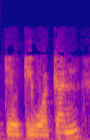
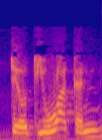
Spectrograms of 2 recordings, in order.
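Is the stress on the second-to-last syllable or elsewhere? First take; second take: elsewhere; second-to-last. First: The stress does not fall on the second-to-last syllable. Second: The stress falls on the second-to-last syllable. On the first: This is a distorted later pronunciation. The speaker calls it wrong. "los españoles lo pronunciaban mal" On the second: This is the original native pronunciation. The speaker calls it right. "todo en náhuatl se tiene que pronunciar con el acento en la penúltima"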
